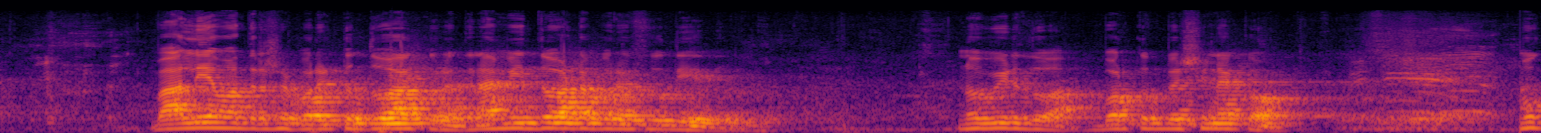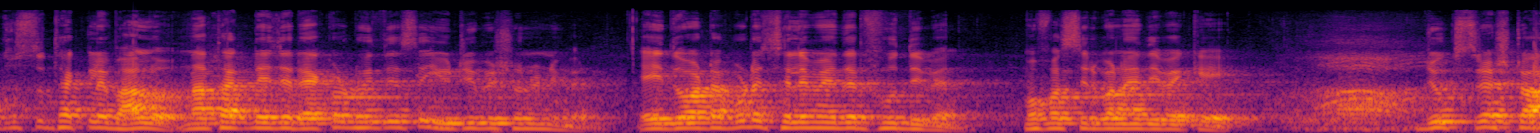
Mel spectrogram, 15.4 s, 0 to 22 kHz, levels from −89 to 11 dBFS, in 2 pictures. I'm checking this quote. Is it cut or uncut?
cut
